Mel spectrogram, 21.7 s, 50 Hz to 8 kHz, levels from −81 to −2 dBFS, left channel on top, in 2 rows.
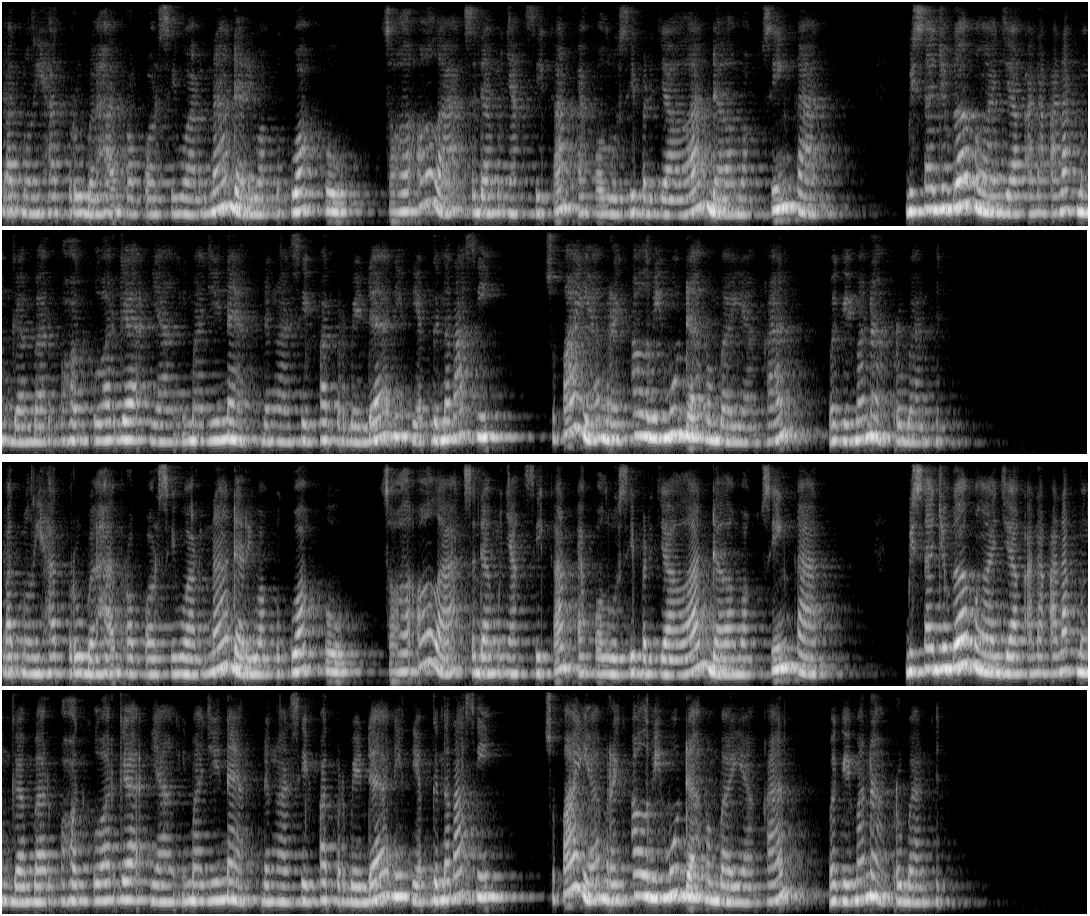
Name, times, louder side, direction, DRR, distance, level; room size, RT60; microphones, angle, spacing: voice 1, 0.0-2.6 2.9-3.4 3.8-5.2 5.5-8.2 9.0-15.8 16.5-18.7 19.1-20.1, right 1 dB, 50° right, 7 dB, 0.7 m, -21 dB
7.0 x 6.4 x 3.1 m, 0.80 s
head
